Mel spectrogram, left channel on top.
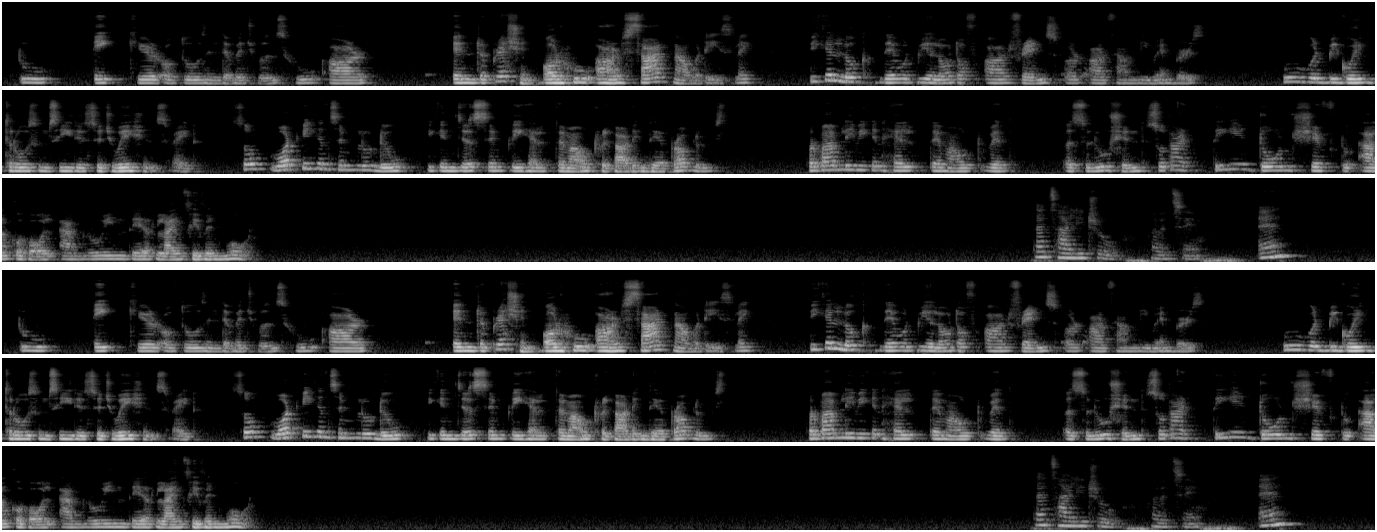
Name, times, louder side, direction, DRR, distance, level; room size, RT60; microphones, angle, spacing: voice 1, 1.4-3.6 4.5-7.5 8.1-12.0 12.8-15.6 16.0-17.7 18.1-20.8 21.8-23.8 24.3-25.6 25.8-29.9, right 1 dB, 10° right, 3 dB, 0.7 m, -25 dB
voice 2, 37.8-39.8 40.0-40.3, equal, 75° left, -2 dB, 1.9 m, -29 dB
4.9 x 2.7 x 2.4 m, 0.31 s
head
